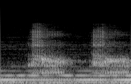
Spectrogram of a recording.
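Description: Two harsh, croaking common raven calls sound in quick succession, fairly loud, over a steady low background hum.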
